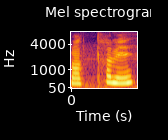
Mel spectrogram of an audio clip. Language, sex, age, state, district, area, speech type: Odia, female, 45-60, Odisha, Jagatsinghpur, rural, spontaneous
